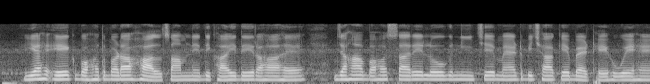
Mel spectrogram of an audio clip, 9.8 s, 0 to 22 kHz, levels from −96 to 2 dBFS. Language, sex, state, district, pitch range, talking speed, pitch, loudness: Hindi, male, Madhya Pradesh, Umaria, 140-150 Hz, 130 wpm, 145 Hz, -17 LUFS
